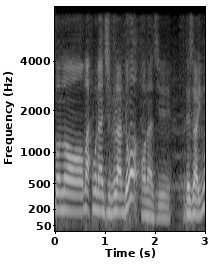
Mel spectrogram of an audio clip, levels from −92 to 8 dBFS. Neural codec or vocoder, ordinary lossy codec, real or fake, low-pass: codec, 16 kHz, 0.5 kbps, FunCodec, trained on Chinese and English, 25 frames a second; AAC, 48 kbps; fake; 7.2 kHz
